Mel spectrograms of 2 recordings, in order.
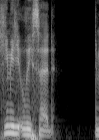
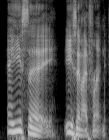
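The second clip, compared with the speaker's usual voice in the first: ordinary delivery, nothing marked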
